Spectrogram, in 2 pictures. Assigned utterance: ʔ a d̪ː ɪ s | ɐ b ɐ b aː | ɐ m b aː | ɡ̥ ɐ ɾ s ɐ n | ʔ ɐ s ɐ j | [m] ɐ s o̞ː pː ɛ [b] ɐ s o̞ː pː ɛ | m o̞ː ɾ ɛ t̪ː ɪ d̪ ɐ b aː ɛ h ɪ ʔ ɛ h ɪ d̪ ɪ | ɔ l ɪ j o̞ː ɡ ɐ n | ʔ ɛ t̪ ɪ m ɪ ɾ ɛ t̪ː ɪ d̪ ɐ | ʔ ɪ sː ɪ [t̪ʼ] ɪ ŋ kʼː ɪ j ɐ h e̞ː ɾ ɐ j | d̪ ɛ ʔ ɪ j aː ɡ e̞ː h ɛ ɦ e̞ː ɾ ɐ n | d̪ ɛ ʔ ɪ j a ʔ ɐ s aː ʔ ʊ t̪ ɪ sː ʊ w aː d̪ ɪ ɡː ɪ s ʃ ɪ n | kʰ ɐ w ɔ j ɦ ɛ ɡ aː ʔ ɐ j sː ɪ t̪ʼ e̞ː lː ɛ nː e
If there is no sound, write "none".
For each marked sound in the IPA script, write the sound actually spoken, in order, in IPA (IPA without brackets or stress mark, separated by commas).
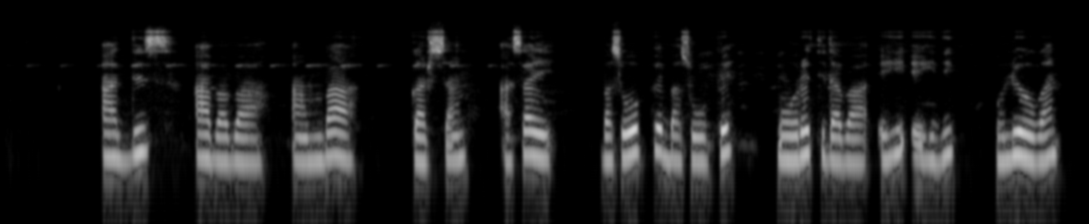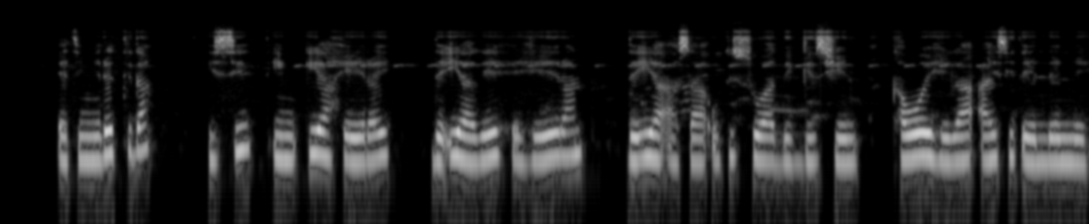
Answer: b, b, t̪ʼ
